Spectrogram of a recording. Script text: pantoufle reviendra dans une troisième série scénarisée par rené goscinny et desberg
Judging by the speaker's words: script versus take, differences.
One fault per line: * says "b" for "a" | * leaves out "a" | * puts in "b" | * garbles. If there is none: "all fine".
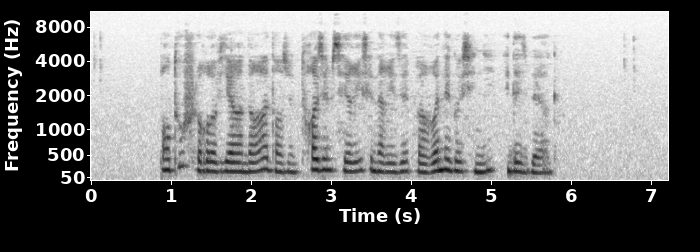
all fine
